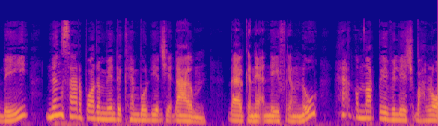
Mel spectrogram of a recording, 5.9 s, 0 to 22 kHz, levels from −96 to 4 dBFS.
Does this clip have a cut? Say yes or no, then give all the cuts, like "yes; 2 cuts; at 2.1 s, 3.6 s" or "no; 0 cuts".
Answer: yes; 2 cuts; at 2.1 s, 3.8 s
